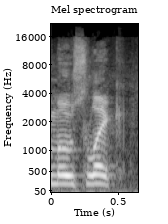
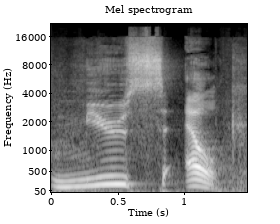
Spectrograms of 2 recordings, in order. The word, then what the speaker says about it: Muselk: you say your name it's pronounced Muse elk like Muse elk so it's like a like a moose and an elk together like like the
